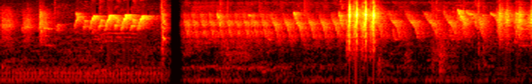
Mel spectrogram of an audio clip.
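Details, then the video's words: High, thin warbling from a jenggot mini, a long run of rapid slurred notes interrupted by a brief gap, then a short burst of loud sharp ticks before the twittering resumes. "Suara Burung JENGGOT MINI Gacor"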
